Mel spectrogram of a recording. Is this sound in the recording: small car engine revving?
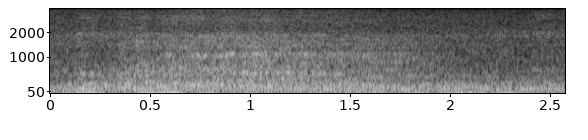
yes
